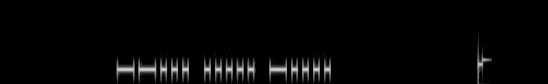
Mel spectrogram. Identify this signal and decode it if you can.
Morse code, heard as a keyed tone, about 22 wpm, 700 Hz. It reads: 756
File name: practice / 22wpm / Three Letter-Number Combinations - 22wpm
